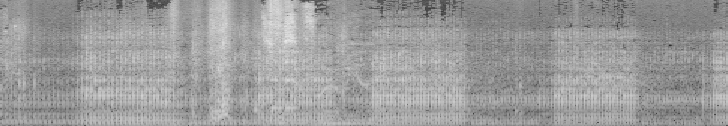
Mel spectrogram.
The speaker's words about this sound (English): No, it's a four-wheeler, like, ripping it up the road.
